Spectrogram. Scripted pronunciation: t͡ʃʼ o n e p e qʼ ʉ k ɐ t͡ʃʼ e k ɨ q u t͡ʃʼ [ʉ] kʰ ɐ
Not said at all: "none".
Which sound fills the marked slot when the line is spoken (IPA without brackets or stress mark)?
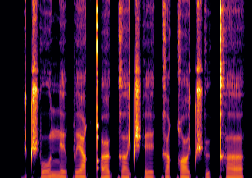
ʉ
